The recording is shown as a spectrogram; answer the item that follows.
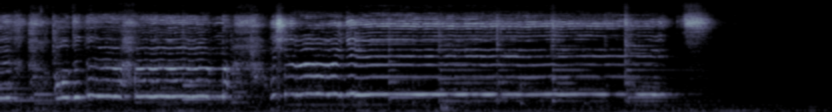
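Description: A song with a sung vocal holding long, wavering notes over accompaniment; the music cuts off abruptly about seven seconds in.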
